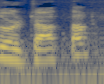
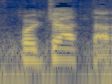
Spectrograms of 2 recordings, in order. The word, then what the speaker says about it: horchata: You really don't want this horchata? Say it right, and you can have it. Horchata. Horchata. I'm rolling my R's. Say it together. This is a pen. 1, 2, 3. Horchata. No. You're saying or.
